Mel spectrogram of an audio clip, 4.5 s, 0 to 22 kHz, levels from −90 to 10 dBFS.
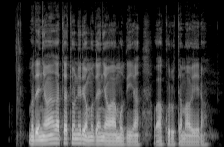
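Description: No technical faults can be heard anywhere in this speech recording. Nothing in the signal chain stands out as having gone wrong at any point.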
